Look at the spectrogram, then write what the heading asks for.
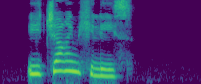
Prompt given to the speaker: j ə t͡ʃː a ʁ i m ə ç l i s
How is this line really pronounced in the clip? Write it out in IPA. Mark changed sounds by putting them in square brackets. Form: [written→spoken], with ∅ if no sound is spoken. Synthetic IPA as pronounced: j ə t͡ʃː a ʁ i m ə ç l i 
